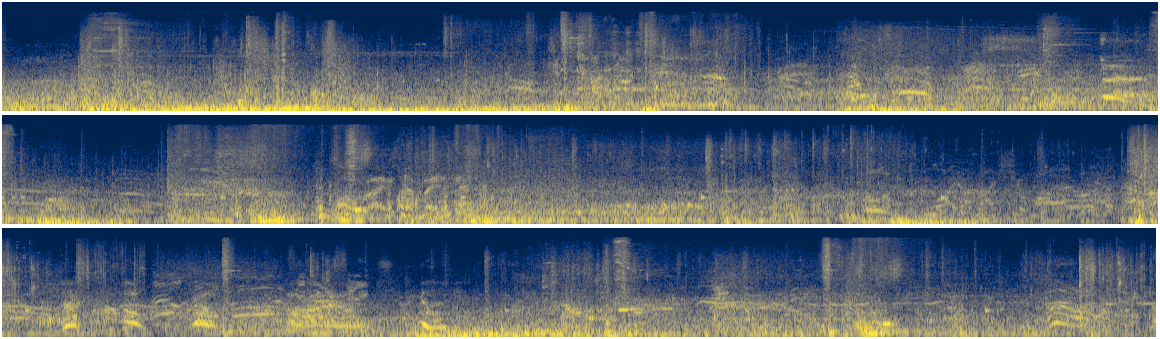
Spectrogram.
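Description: A large beast snarls and growls.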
